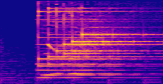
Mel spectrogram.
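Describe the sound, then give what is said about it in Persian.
A mobile phone message notification sounds as a bright, tinkling chime that starts suddenly after a brief near-silence, then rings on steadily with a shimmering tone until the end. “همین موقع گوشی سارا میلرزه، پیام از نسترنه”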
